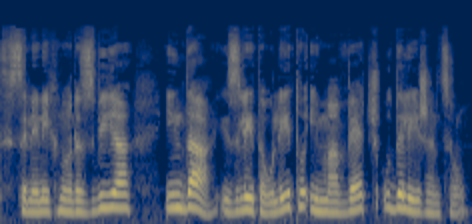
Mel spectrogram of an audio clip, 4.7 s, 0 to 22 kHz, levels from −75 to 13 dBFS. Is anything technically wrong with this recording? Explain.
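Yes. Throughout the speech there is plainly audible Vorbis compression damage, likely from low-bitrate encoding, consistent with about 37 kbps. Treble detail is coarsely quantised into grainy hiss, consonants smear, and a spectrogram shows a hard ceiling at 14.2 kHz with blotchy, speckled high-frequency energy.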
